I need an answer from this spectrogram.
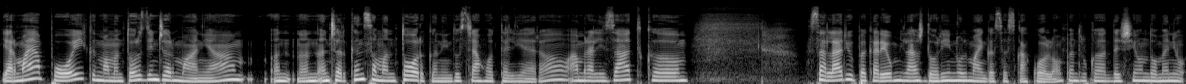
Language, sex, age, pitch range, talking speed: Romanian, female, 20-39, 145-180 Hz, 185 wpm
